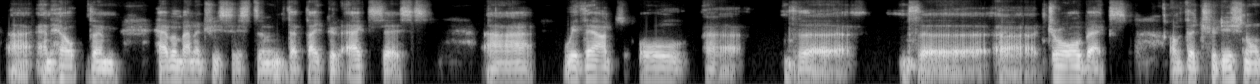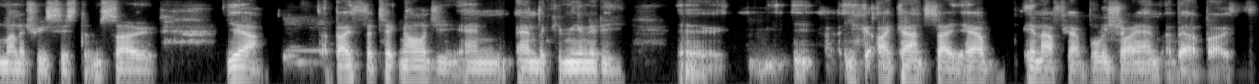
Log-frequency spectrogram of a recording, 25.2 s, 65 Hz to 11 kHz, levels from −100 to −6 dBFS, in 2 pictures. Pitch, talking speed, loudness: 95 Hz, 110 wpm, -26 LUFS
